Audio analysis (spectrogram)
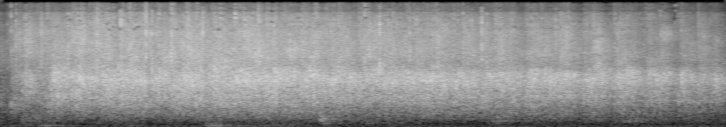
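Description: An audience at a tech event claps to welcome a speaker giving a talk on using SSH efficiently, a dense, even wash of applause holding at a loud level for about seven seconds before easing slightly at the end, with no voices on top.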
